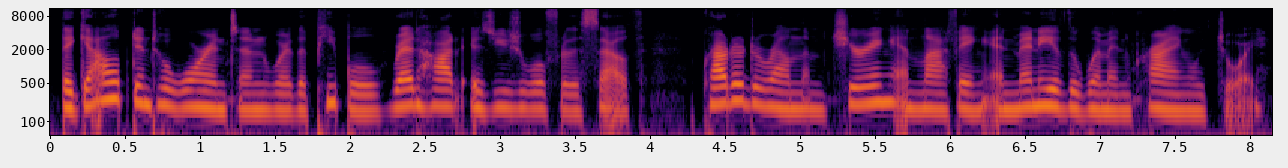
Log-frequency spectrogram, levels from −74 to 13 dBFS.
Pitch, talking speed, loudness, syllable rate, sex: 180 Hz, 205 wpm, -21 LUFS, 5.6 syllables/s, female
